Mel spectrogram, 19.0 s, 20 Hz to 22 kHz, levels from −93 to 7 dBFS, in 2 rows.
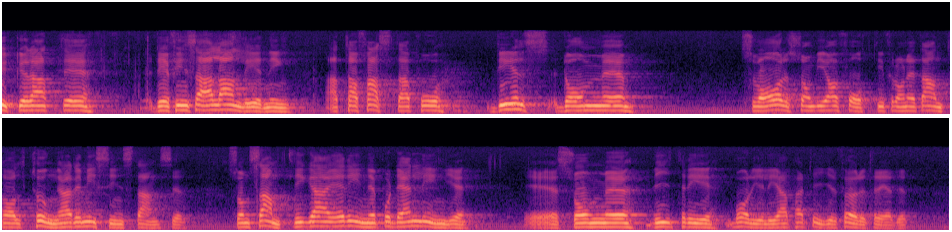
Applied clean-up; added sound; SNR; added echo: none; none; none; none.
